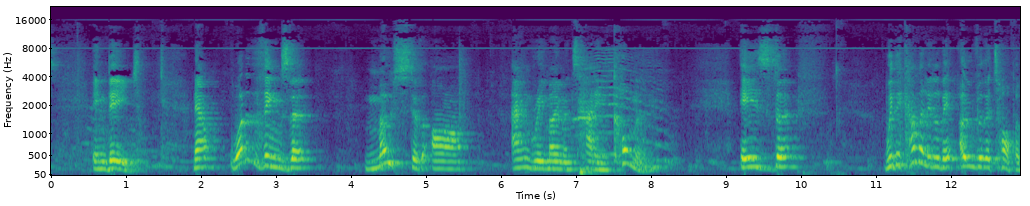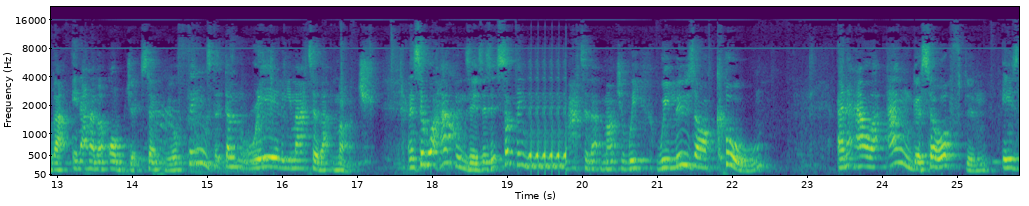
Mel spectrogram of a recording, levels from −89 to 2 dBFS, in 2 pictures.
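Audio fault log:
throughout: USB whine. A thin, steady high tone at 8 kHz sits about 35 dB below the sound for the whole clip. Current drawn in 125-microsecond USB microframes leaks through power or ground into the audio path, giving this fixed-pitch whine.
19.32–19.78 s: system hang loop. One slice of about 93 ms repeats exactly five times, a machine-gun stutter at 10.8 Hz. The system froze while the hardware kept replaying its ring buffer, which fits a 4096-sample buffer, losing about half a second of audio.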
